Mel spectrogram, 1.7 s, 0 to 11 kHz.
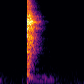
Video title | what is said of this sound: SasHyp Townhall #2 | It sounds more like maybe rocks or something to me.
